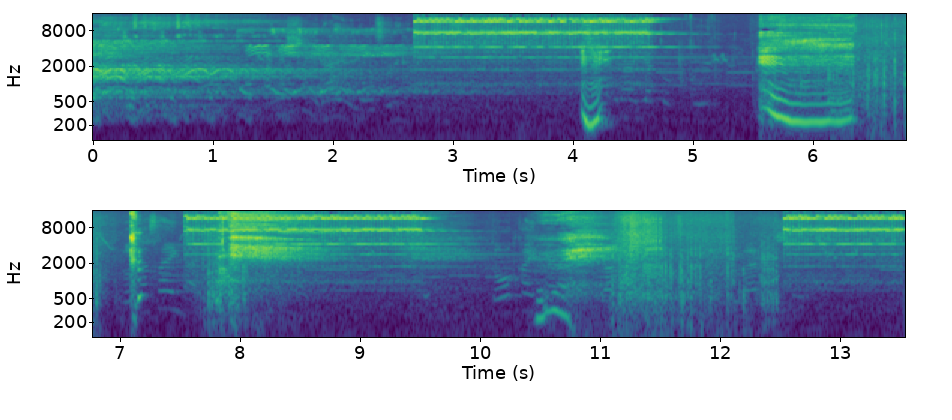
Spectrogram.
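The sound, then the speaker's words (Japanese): A telephone rings steadily for several seconds, its bright electronic tone continuing in the background while short vocal outbursts and chuckling cut in over it. “事件はいつも一本の電話から始まる。”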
